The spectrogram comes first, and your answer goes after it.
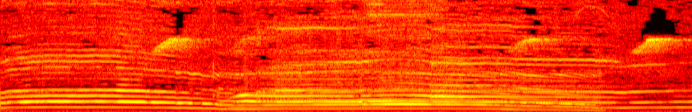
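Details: An Angora cat, possibly alongside a village cat, gives a long, drawn-out meow that wavers in pitch before sliding down, like a male cat's calling meow.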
